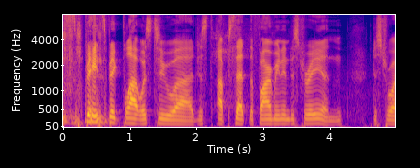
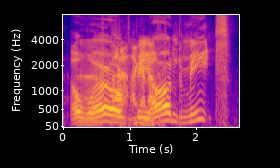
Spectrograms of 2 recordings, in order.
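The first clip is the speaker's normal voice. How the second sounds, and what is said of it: Sean Connery Bond villain impression. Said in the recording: “doing an impression of Sean Connery as like a Bond villain ... It turned into a Bane voice a little bit.”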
